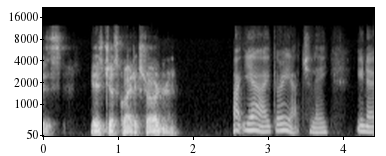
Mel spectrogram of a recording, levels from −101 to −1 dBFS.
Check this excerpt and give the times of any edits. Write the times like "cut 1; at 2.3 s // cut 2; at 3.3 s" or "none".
none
